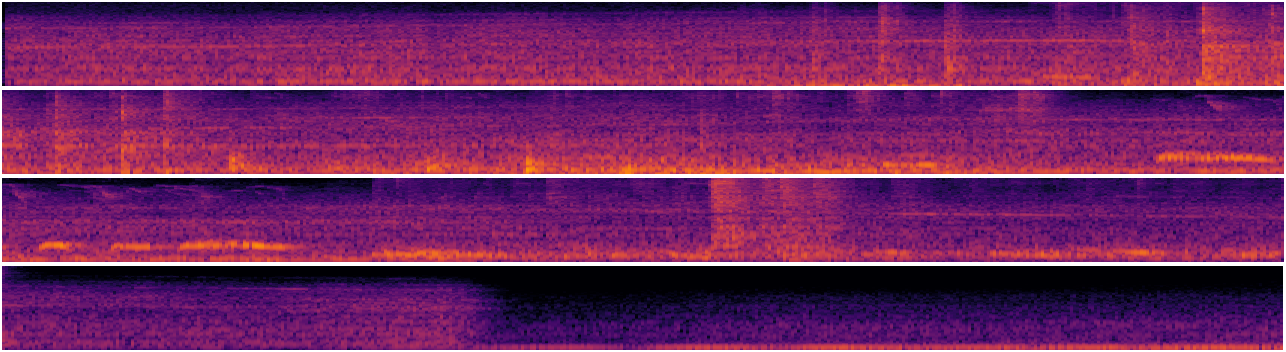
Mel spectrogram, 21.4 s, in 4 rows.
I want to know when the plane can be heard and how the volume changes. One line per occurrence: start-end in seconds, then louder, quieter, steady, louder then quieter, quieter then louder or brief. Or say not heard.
0.0-21.3 quieter.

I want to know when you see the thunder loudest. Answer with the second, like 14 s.
8 s.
